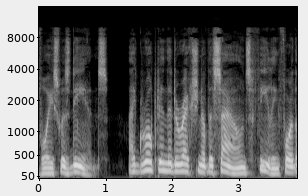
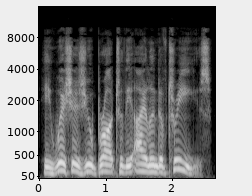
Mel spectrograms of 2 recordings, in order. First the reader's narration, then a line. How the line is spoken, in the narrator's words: replied the man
